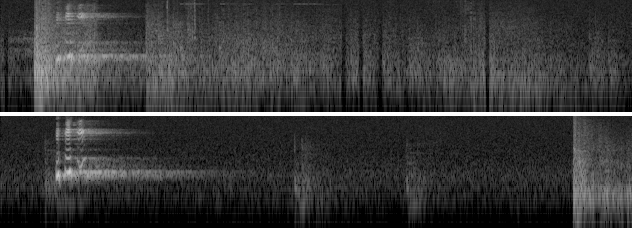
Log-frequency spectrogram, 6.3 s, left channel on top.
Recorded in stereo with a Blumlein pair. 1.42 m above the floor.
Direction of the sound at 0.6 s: 20° right.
